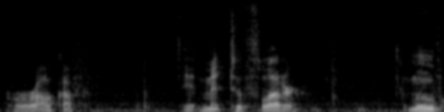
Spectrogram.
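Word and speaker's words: רחף: The original Hebrew word, rakaf, pronounced rakaf, it meant to flutter, move, or shake.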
